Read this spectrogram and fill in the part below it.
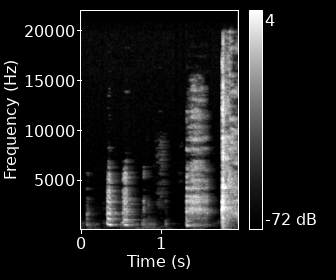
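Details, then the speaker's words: Cough from a hoarse-voiced adult who says they are really sick and on a lot of medicine, speaking during a livestream art lesson. "I'm just really sick and I'm on a lot of medicine."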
